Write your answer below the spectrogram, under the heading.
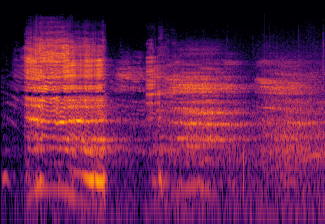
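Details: A wild red deer stag roars during the autumn rut in remote, unfenced countryside in Sologne, France, with a harsh, drawn-out bellow followed by weaker groaning calls.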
